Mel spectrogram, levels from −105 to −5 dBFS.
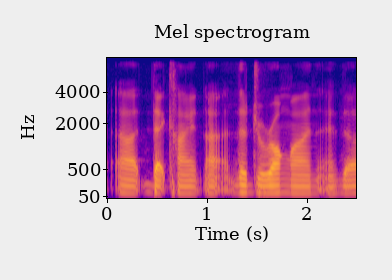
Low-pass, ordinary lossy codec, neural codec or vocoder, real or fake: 7.2 kHz; none; none; real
